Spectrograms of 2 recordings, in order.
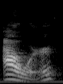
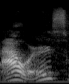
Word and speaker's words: hour: the others the Americas even it starts with a letter H like in the word hour four hours one hour the H is silent so remember we're not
